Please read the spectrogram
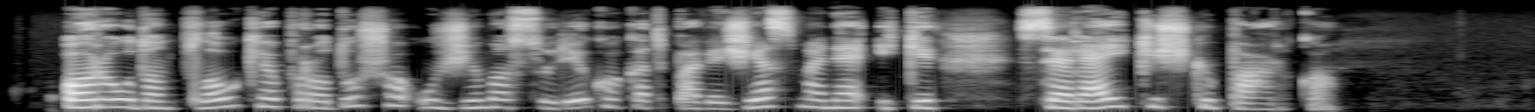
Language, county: Lithuanian, Panevėžys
